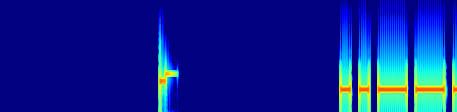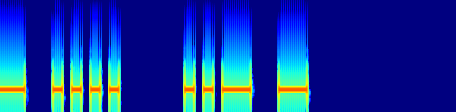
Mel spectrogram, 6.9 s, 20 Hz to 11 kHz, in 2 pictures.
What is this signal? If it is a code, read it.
Morse code, heard as a keyed tone, about 17 wpm, 700 Hz. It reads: 2H UT
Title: Winter Field Day Exchanges Encore 17wpm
